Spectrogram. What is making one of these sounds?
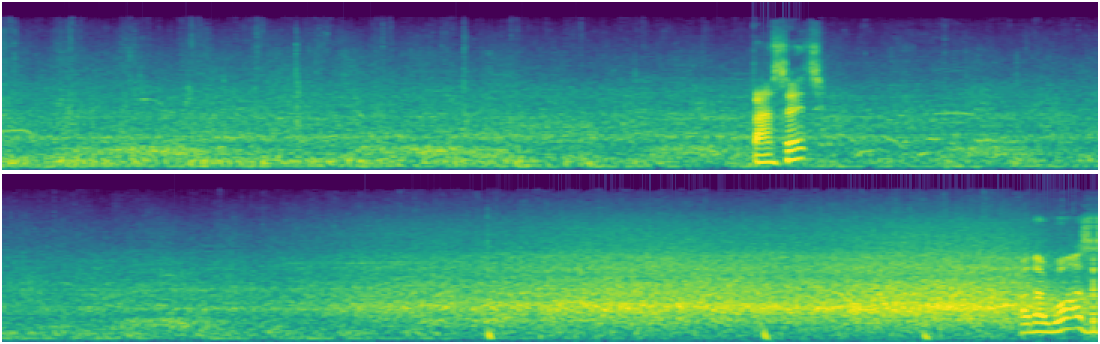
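A stadium crowd roars steadily and swells louder toward the end.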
